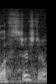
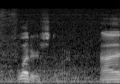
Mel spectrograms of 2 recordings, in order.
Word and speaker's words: Flusterstorm: Is it Flusterstorm? I thought it was Flutterstorm. It's Flusterstorm. Oh. You get all flustered? Pretty sure it's Flusterstorm. Well, I'll look it up real fast. It's spelled Flusterstorm in his list. It is Flusterstorm on the deck list.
